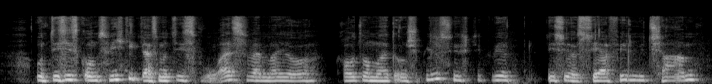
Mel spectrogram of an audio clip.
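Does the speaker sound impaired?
Yes: Parkinson's disease; diagnosed at age 45, brain tumour then multiple sclerosis first suspected; ten years since onset.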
